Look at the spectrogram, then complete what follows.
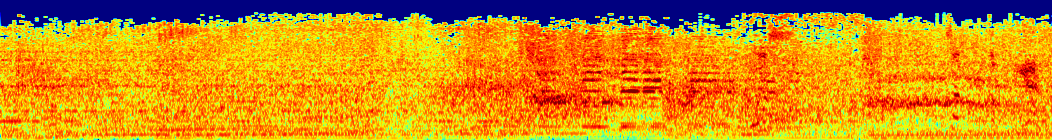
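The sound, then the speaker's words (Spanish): Continuous car engine and road noise as a car drives fast along a lonely, narrow road while another car overtakes it recklessly; a loud, steady, dense rumble fills the whole stretch without clear breaks. “el doctor Armstrong conduce un coche por una solitaria y estrecha carretera. Al momento, el joven Tony le adelanta de forma temeraria, obligándole a salir de la vía”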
